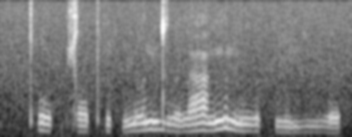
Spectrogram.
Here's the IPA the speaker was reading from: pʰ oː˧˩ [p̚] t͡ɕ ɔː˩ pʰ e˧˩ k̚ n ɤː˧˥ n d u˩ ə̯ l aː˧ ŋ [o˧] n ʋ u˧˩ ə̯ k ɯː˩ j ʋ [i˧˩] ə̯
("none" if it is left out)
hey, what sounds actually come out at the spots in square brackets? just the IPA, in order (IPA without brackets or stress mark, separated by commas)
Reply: k̚, o˥˨, i˧˩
